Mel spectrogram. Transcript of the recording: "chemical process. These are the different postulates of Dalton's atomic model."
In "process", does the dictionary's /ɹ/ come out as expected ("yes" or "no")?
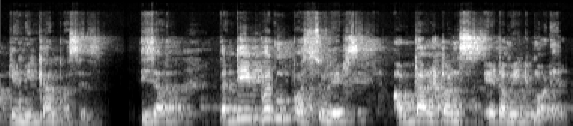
no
